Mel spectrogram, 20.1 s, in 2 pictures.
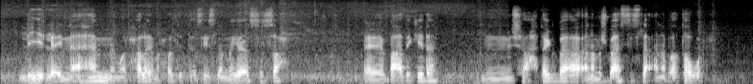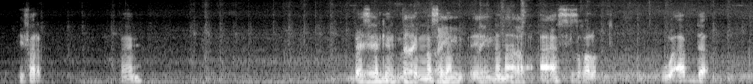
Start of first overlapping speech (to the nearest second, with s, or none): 15 s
